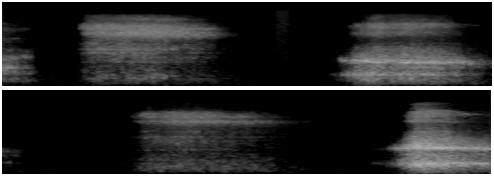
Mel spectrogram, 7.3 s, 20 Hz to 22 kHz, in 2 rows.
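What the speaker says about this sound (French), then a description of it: "Commence avec 3 grandes respirations." Deep breaths in a calm relaxation exercise, several long slow airy inhales and exhales with silent pauses between them, close and soft, no talking.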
